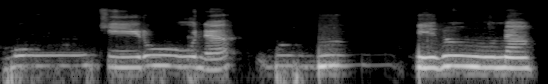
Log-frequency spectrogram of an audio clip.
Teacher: Qaf dalam, kaf atas sikit. Masih lagi kat lidah yang dalam ya. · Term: huruf kaf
